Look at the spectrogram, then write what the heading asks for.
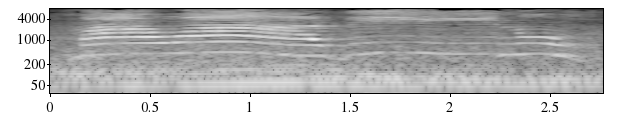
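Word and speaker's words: مَوَازِينُ: মা এখানে মাওয়াজিনু মাওয়াজিনু। মুয়াতে টান হবে মাওয়াজিনু মাশাআল্লাহ।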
